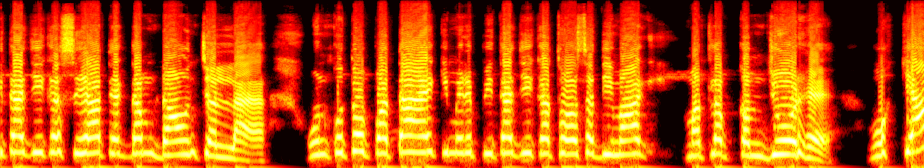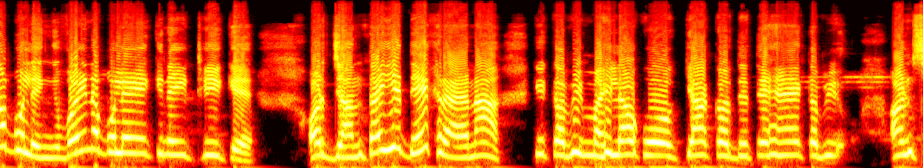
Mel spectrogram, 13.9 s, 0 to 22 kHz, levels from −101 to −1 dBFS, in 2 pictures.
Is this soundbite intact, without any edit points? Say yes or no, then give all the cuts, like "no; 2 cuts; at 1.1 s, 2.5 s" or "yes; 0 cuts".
yes; 0 cuts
